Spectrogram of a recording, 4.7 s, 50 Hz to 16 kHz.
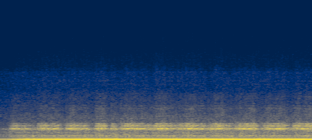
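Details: Monarch 10EE lathe, warmed up, electronic variable-speed drive at about 200 rpm, spindle loaded by hand: steady low motor hum with constant whine that doesn't sag under load; speed compensation holding, normal.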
